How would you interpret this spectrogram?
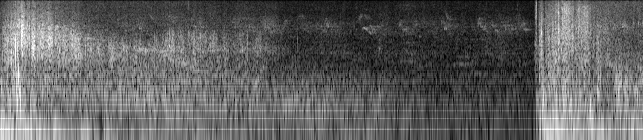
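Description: Heavy cannon fire rumbles in a dense, rolling barrage of deep booms, loud and continuous, easing slightly midway before a fresh burst of blasts erupts near the end, as the city of Cádiz, Spain, is bombarded during a long siege. No one speaks.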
